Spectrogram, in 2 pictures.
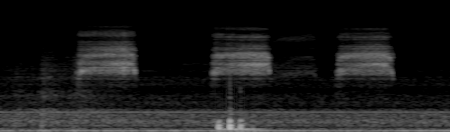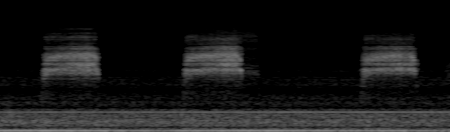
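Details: Wild fledgling barn owl, active at play, producing six evenly spaced harsh hissing bursts about every second and a half, with one brief clatter of knocks early on.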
